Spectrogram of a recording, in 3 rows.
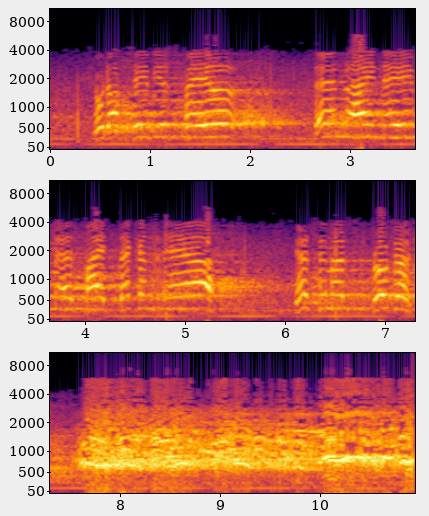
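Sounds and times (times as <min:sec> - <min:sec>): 
speech: 0:00.4 - 0:05.5, 0:06.1 - 0:09.2
angry crowd denouncing the conspirators and calling for vengeance: 0:07.5 - 0:10.9.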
